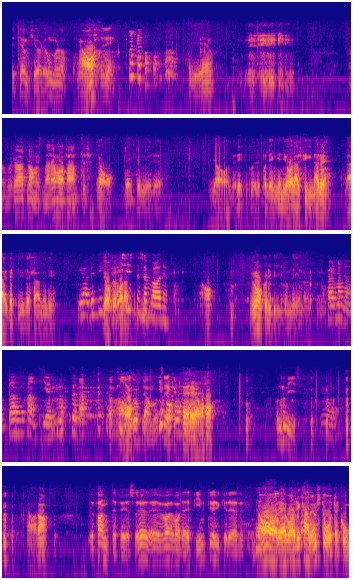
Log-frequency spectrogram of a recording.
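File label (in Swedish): Järnskog Värmland, dialekter; Folkminnen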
